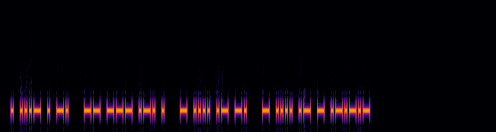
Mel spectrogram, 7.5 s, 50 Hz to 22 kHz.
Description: Morse code, heard as a keyed tone, about 36 wpm, 700 Hz. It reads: EVEN MORE THAN THAT.
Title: Sentences from Top 1000 Words - Review Part 1 - 35wpm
